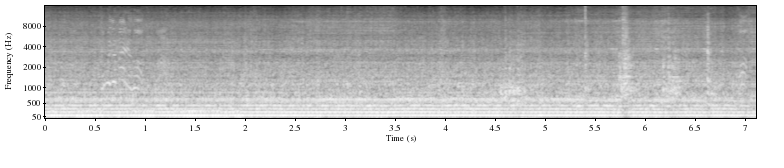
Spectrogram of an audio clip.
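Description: An RS06 skid steer engine drones steadily and loudly while lifting and pulling a trailer on a rescue, a constant close mechanical roar with faint higher clanks.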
